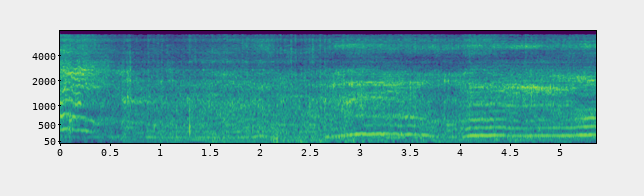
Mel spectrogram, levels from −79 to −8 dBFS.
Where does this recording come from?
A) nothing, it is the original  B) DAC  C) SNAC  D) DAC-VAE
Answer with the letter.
C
